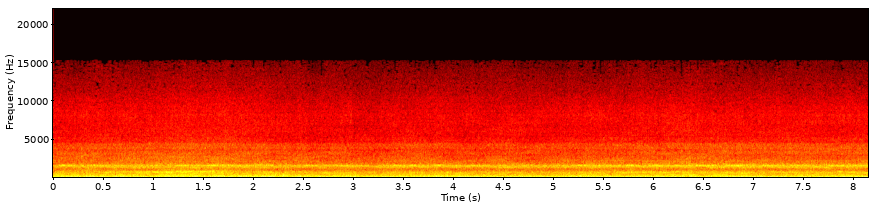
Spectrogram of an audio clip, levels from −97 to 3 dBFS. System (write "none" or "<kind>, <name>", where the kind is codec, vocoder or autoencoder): autoencoder, DAC-VAE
